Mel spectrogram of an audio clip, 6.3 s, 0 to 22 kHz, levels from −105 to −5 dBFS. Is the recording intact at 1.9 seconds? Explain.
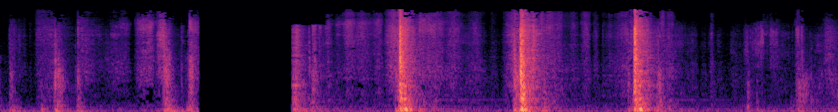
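No. At 1.9 s the audio has dropped out: from 1.49 to 2.22 s there is about 675 ms of silence, and the sound returns roughly 0.7 s further along. This is a stream reconnect: the connection broke, the player reconnected, and a fresh decoder resumed mid-stream.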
